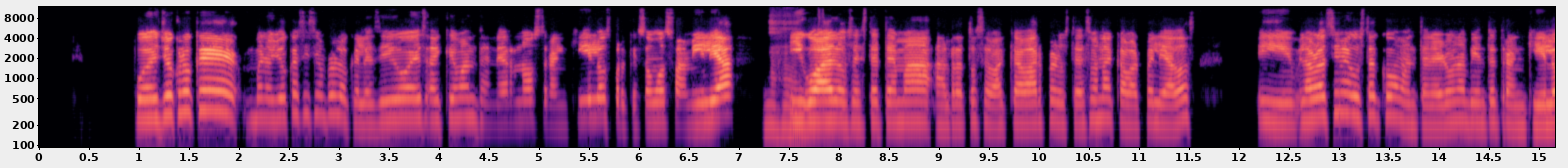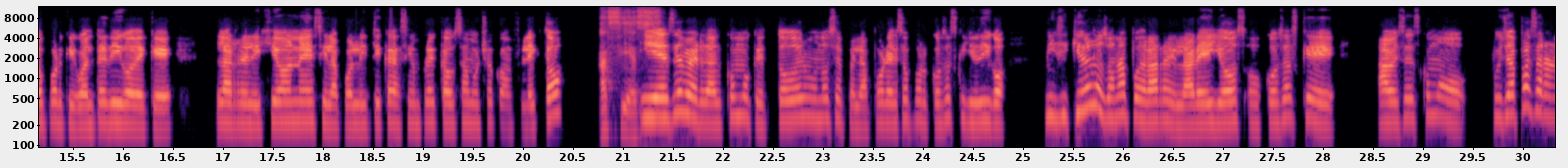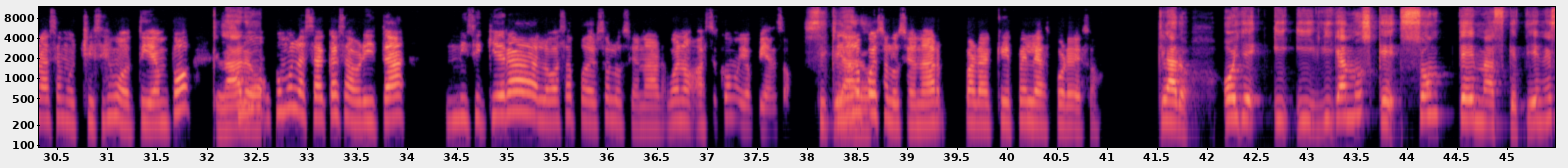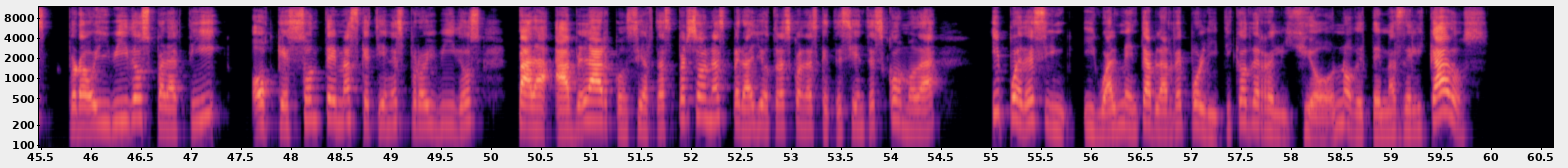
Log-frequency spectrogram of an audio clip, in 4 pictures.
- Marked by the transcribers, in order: giggle; giggle
- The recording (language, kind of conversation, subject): Spanish, podcast, ¿Cómo puedes expresar tu punto de vista sin pelear?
